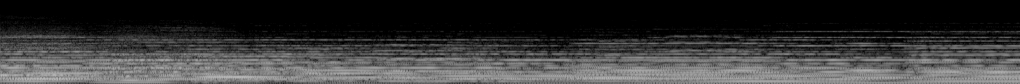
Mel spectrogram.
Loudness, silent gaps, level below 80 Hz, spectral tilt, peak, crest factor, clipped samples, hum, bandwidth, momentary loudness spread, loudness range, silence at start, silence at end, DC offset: -23 LUFS; none; -40 dBFS; -7.5 dB/octave; -8 dBFS; 14 dB; under 0.1%; none; 10.5 kHz; 4 LU; 2 LU; 0 s; 0 s; under 0.1%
